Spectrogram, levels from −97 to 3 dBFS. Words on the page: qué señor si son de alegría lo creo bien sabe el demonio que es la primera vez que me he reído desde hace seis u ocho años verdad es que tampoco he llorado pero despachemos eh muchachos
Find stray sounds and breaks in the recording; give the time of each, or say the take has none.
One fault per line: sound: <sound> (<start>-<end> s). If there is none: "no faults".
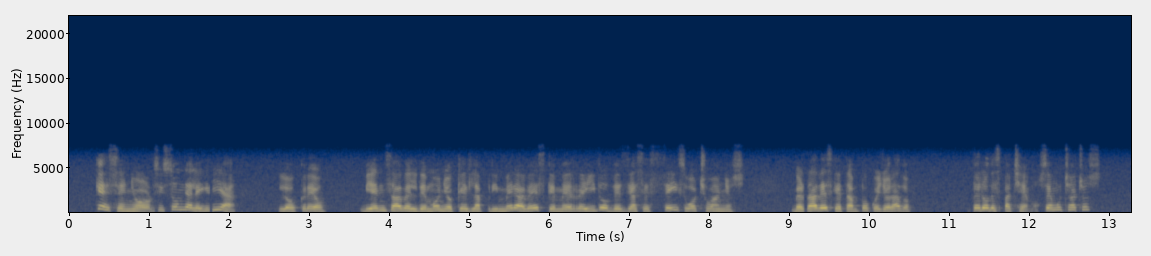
sound: dropout (1.8-1.8 s)
sound: dropout (9.2-9.2 s)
